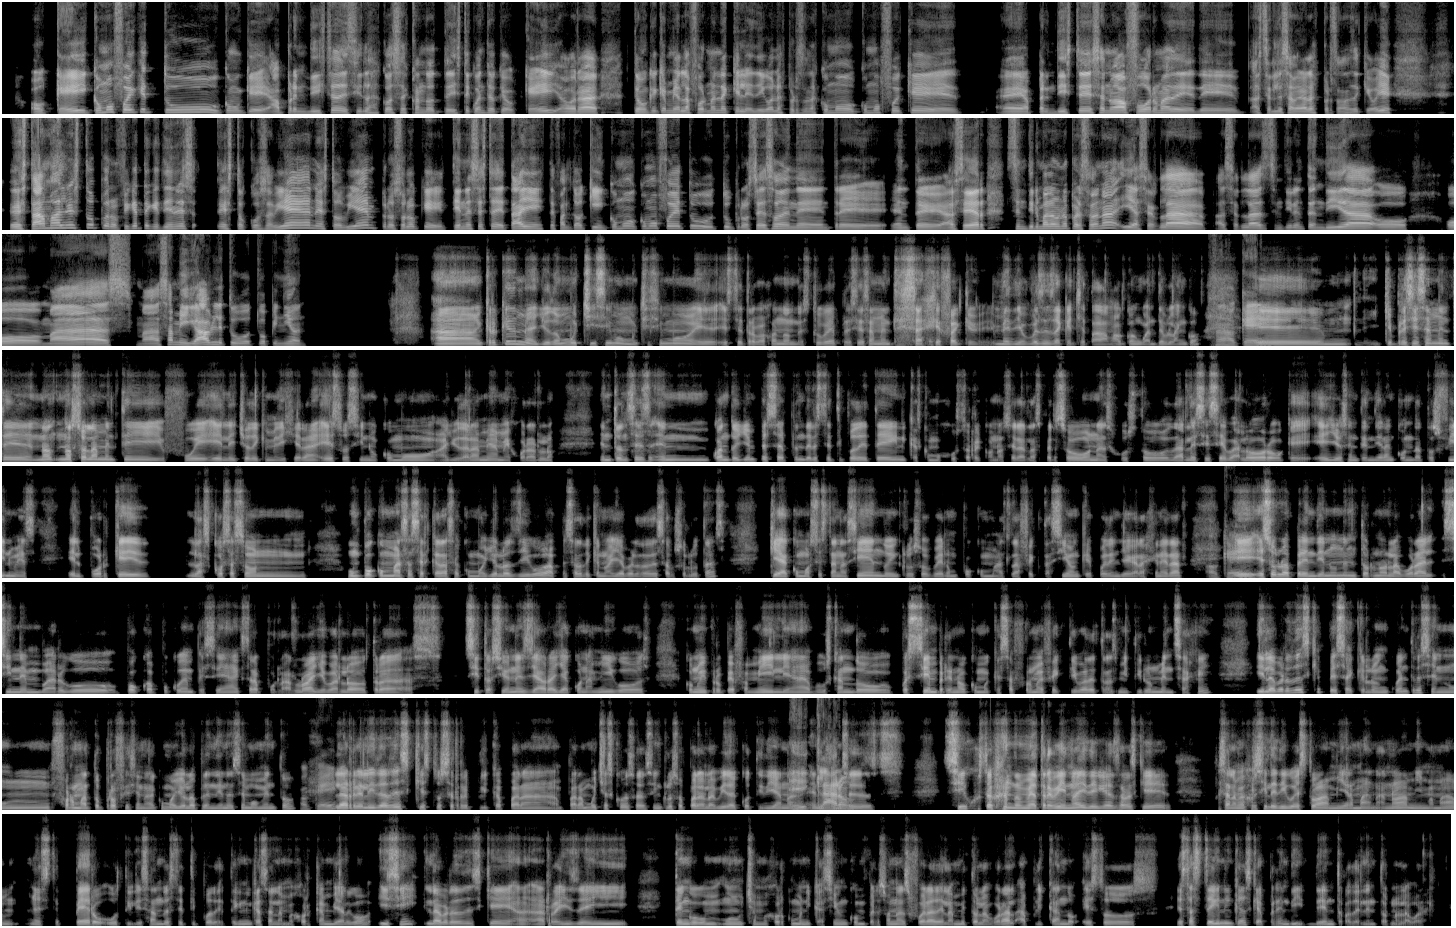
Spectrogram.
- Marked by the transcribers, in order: laughing while speaking: "esa jefa"; other background noise; laughing while speaking: "justo"
- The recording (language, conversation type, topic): Spanish, podcast, ¿Cómo equilibras la honestidad con la armonía?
